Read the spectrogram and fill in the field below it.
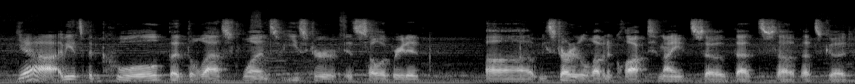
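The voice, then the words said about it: Scratchy, hoarse voice. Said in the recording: “my voice is a little scratchy and Courtney Love-ish, it's I've been basically chanting since like Saturday”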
